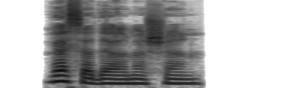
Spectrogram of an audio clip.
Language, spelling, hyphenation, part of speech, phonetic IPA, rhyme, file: Hungarian, veszedelmesen, ve‧sze‧del‧me‧sen, adverb / adjective, [ˈvɛsɛdɛlmɛʃɛn], -ɛn, Hu-veszedelmesen.ogg
- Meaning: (adverb) dangerously; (adjective) superessive singular of veszedelmes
